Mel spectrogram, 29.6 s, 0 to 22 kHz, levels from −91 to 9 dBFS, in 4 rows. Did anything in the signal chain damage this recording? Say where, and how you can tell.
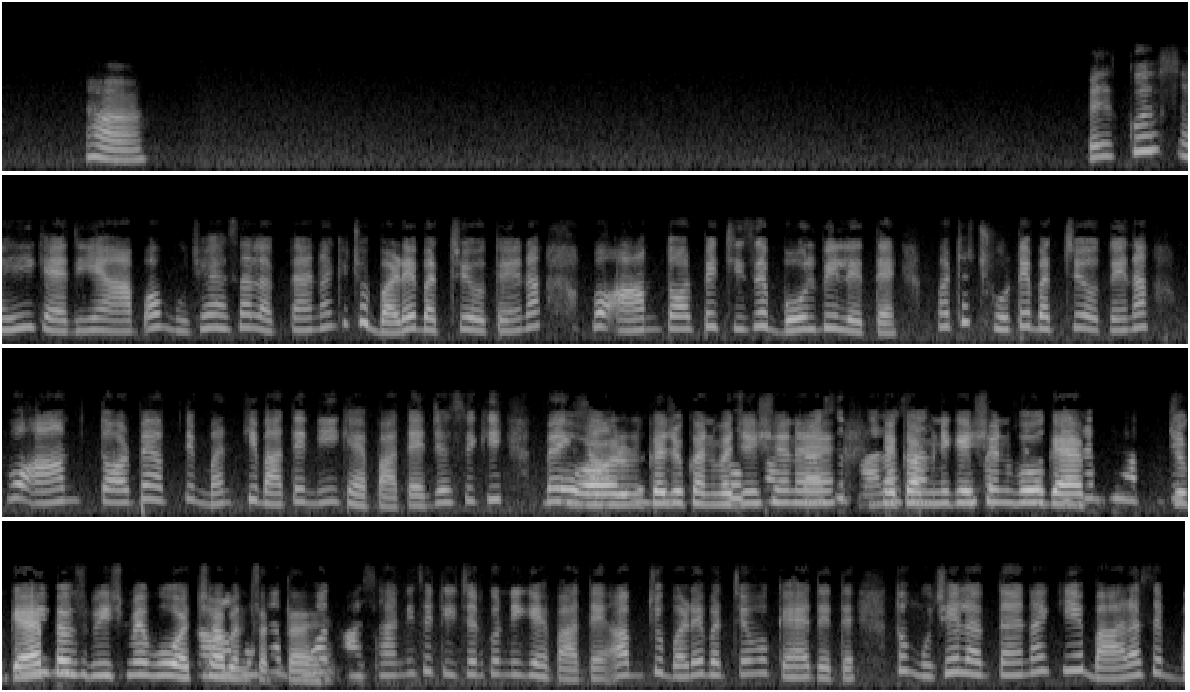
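Yes. In call processing, the background is gated by the echo canceller at 1.07–1.18 s: room noise dips about 5 dB, showing as a shallow notch in the waveform's floor.

The speech is suppressed in pieces at 18.62, 19.31, 20.6, 22.42, 23.42, 23.72 and 24.18 s, dropping up to roughly 25 dB. The spectrogram shows dark gaps. This is likely speech suppression in double talk by the echo canceller.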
